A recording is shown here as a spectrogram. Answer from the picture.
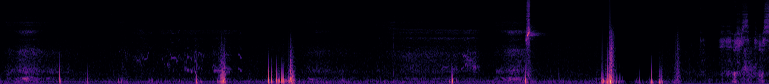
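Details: Pit bull named Luca snoring while asleep: low rumbling breaths held steady under soft clicks and sharp snorts, with short broadband bursts near the middle and end, and a voice remarking on the snoring afterward.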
